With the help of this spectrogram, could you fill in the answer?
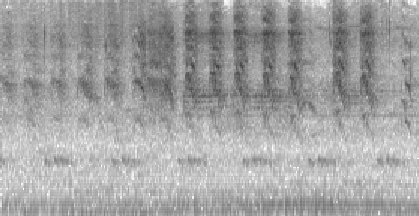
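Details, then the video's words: Wild parrots eating, giving rapid harsh squawking calls about three times a second, with steady low rumbling noise underneath. "wild parrots // eating talking // natural sound"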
